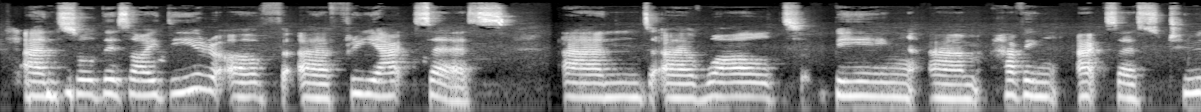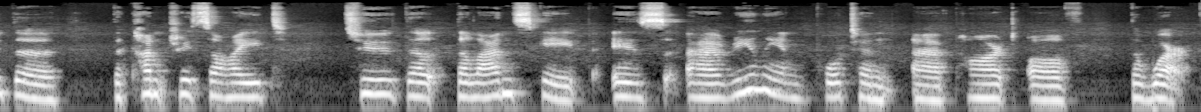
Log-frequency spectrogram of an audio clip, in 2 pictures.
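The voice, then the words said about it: Scottish accent. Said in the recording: “I have a Scottish accent.”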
